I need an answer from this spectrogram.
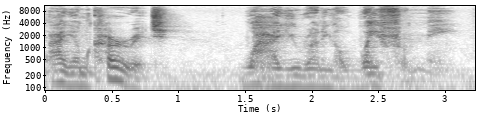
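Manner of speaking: low, soft lion reply; calm lion voice. Acted. Lion answering the man it chased, low calm voice.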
